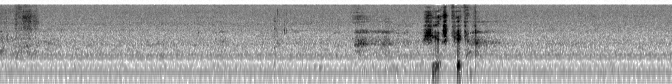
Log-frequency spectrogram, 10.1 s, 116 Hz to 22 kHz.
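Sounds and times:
inverter humming: 0.0 - 10.0.

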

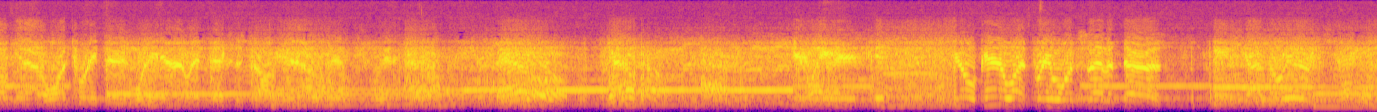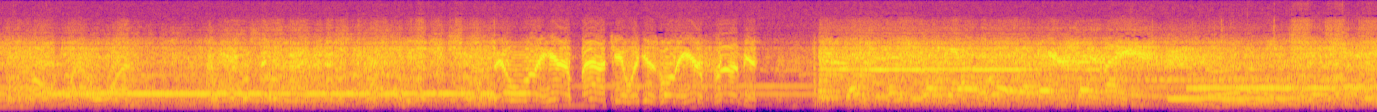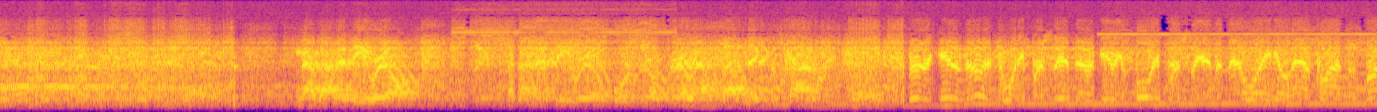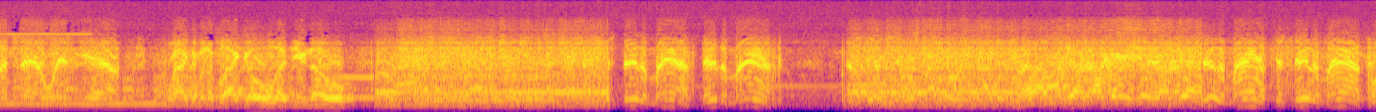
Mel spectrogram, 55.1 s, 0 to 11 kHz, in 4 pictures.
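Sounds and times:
unintelligible voices over radio: 0.0 - 29.8, 30.5 - 55.0
whistling radio tones: 0.0 - 55.0.

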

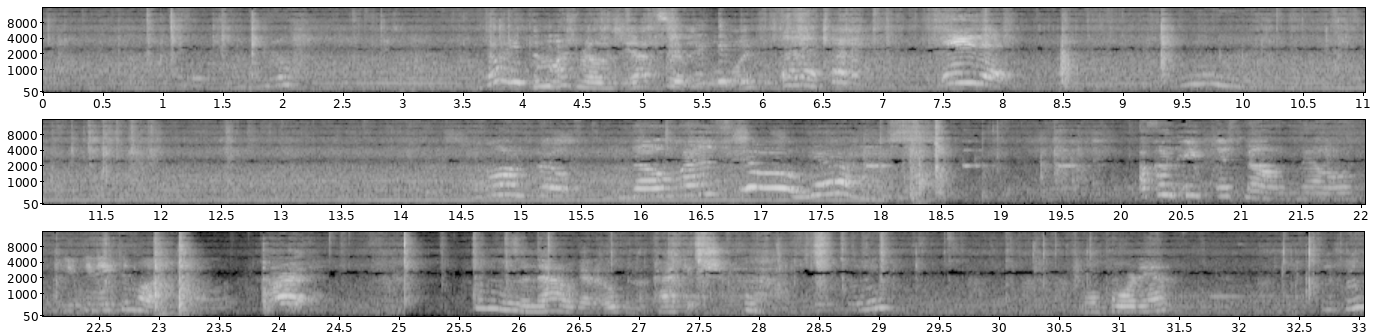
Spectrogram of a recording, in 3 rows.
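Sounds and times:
room noise hum: 0.0 - 33.0.

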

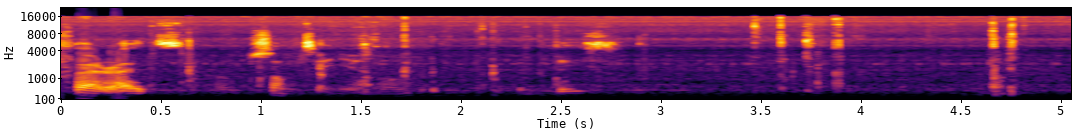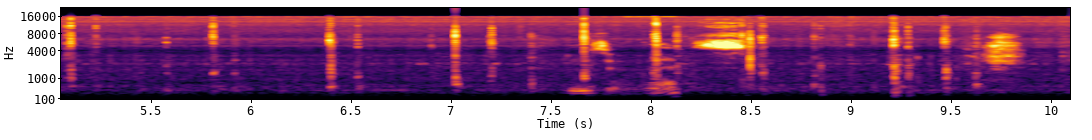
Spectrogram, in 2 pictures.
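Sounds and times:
steady background hiss: 0.0 - 10.0
keyboard keys clicking: 4.6 - 9.8.

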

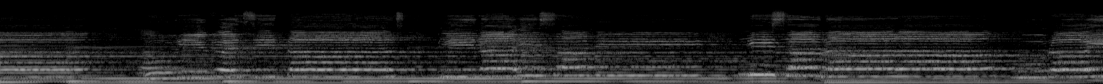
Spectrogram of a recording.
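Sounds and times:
slow anthem singing: 0.0 - 11.0
sustained instrumental accompaniment: 0.0 - 11.0.

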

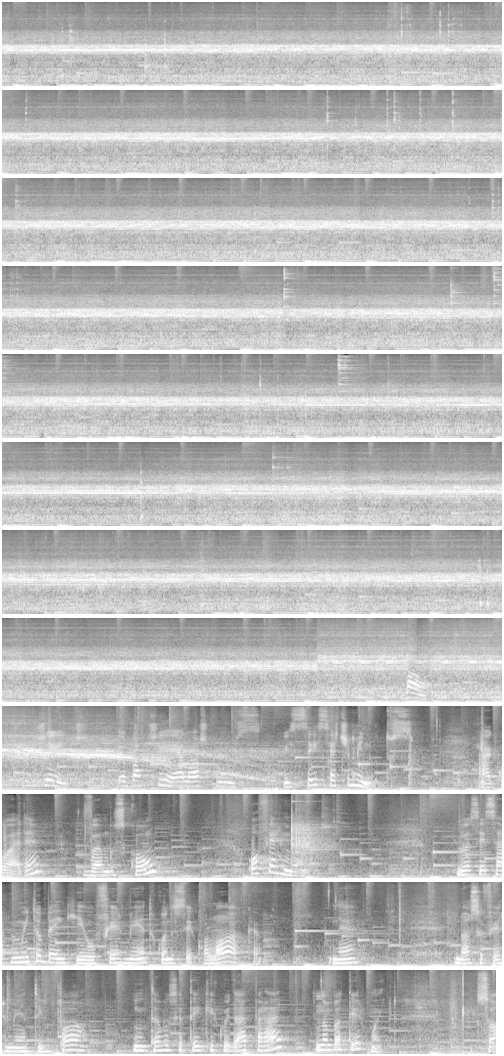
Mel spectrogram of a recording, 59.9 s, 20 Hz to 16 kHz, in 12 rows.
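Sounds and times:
stand mixer motor whining: 0.0 - 44.7.

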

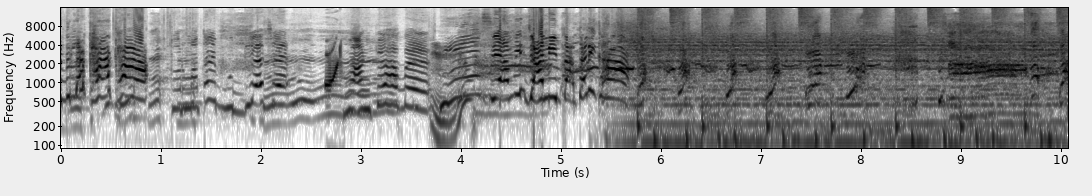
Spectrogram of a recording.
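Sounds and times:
child making vocal sounds: 0.6 - 5.9.

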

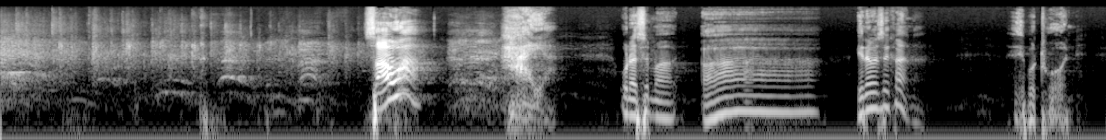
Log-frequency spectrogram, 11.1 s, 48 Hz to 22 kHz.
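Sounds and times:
congregation applauding: 0.0 - 4.2.

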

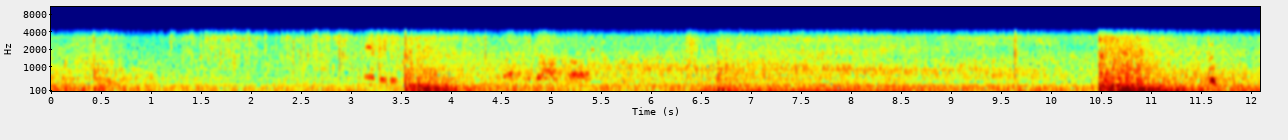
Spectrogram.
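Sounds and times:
loud firework bang: 3.5 - 4.4, 6.6 - 7.0, 10.4 - 11.6.

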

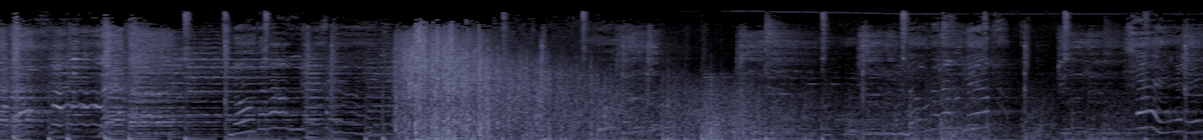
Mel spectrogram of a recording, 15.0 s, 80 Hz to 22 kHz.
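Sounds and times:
music: 0.0 - 15.0
thunderclap with deep rumble: 4.9 - 15.0.

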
